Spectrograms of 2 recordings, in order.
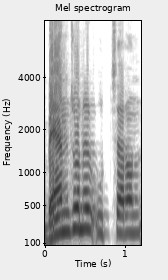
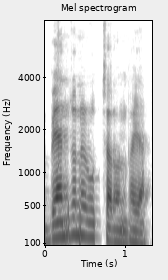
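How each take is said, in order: First: ব্যঞ্জনের উচ্চারণ called out louder and higher; announced heading. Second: Said in the usual way. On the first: Shown as a demonstration. (ব্যঞ্জনের উচ্চারণ জোরে ঘোষণা করে) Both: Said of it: "একটু খেয়াল করেন".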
